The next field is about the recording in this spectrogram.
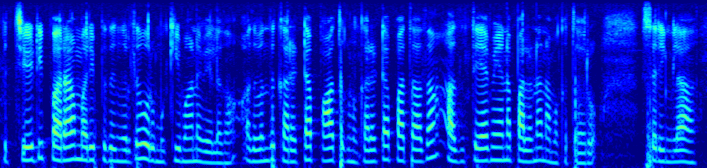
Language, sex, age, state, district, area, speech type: Tamil, female, 30-45, Tamil Nadu, Kallakurichi, rural, spontaneous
